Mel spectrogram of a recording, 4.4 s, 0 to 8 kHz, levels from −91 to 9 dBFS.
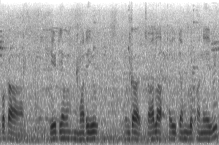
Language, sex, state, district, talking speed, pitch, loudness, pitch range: Telugu, male, Andhra Pradesh, Sri Satya Sai, 110 wpm, 135 Hz, -15 LUFS, 130-140 Hz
